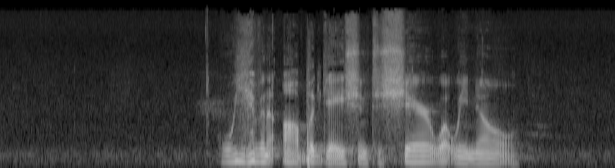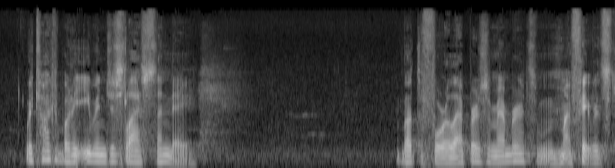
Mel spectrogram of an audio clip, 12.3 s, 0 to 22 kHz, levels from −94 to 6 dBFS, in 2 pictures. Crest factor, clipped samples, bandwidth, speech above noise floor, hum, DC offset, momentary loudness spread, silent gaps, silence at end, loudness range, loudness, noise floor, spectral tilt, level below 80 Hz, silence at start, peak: 26 dB; under 0.1%; 17.5 kHz; 33 dB; none; under 0.1%; 12 LU; none; 0 s; 4 LU; -30 LUFS; -63 dBFS; -4 dB/octave; -64 dBFS; 2.05 s; -8 dBFS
